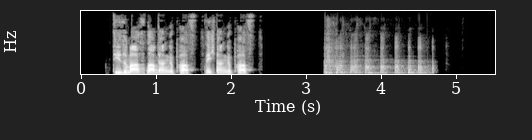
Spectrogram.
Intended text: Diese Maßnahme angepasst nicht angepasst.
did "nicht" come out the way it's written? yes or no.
yes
